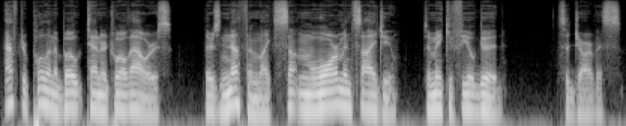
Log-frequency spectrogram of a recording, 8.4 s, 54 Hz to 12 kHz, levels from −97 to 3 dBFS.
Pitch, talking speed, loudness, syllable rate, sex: 105 Hz, 160 wpm, -18 LUFS, 4.8 syllables/s, male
